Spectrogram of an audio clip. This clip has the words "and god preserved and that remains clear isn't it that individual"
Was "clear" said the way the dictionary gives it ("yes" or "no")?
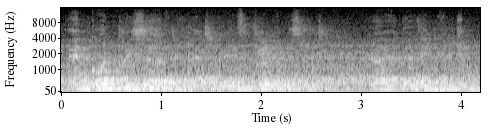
no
